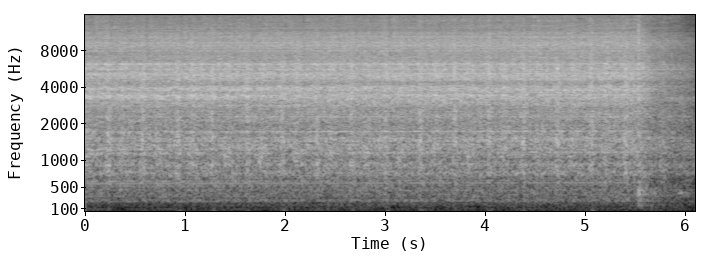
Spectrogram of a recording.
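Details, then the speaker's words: Generac standby 999cc V-twin (0J9333) pulled for low oil pressure shutdown, bench-cranked through the solenoid; steady cranking whir with regular chug about three per second, no binding; 50 PSI oil pressure at cranking, sensor suspected. "We got 50 PSI at cranking speed, so that that's good."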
